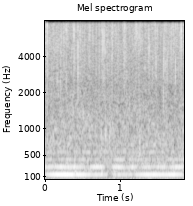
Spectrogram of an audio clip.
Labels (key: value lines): label: biophony, midshipman
recorder: SoundTrap 500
